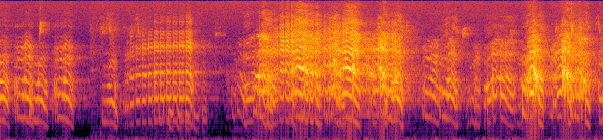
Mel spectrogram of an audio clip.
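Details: Turquoise-fronted amazon calling: harsh squawks and throaty chattering notes with strong harmonics, some drawn-out, building into dense overlapping calls as several birds join in.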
